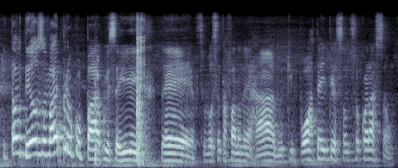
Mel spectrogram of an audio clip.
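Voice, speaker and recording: A man chats casually, joking and laughing as he talks. His voice is husky and a little high. The recording sounds dull and lo-fi. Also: lively intonation, quick pace, darkish tone. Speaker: host. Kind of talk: casual chat.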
